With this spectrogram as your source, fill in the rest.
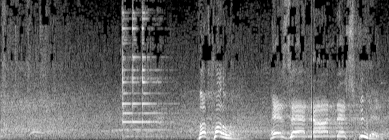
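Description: A large crowd cheers and murmurs in a huge echoing arena.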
